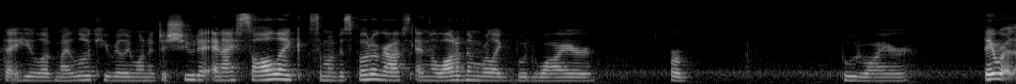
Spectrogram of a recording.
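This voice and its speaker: A woman's voice: medium pitch, fairly bright tone. A woman in her twenties chatting casually to camera, filling her story with fillers, restarts and small laughs. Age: 20s. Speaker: vlogger.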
